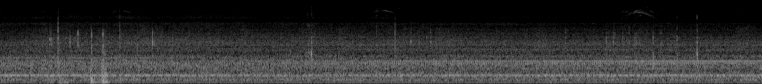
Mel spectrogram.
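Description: Steady background hum and hiss, with a few faint ticks about a second in and another about three seconds in.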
